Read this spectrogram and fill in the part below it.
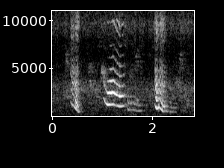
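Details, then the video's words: Pet rose-ringed parakeet mimicking "mummy" and "papa": three voice-like, downward-sliding utterances, the middle one longer and drawn out, against low background noise. "मम्मी - पापा बोलने वाला मिट्टू"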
